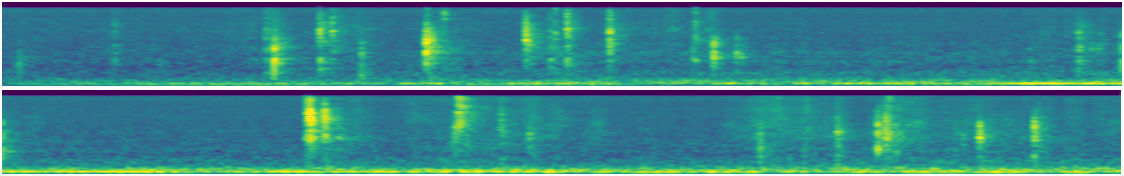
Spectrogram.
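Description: Faint, irregular small clicks and taps of fingers handling an iPod Touch and its plastic parts, about eight over the span, over a low steady hum.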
